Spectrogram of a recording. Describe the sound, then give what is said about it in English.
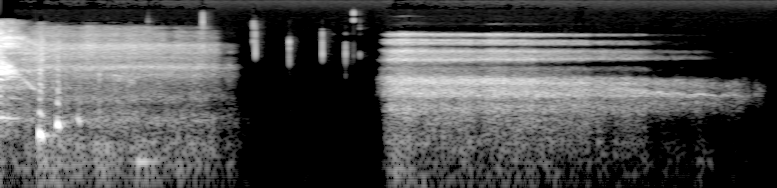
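Slow breathing during a guided pause, two long, soft exhalations separated by a near-silent gap with a few faint clicks, the second breath longer and fading gradually. “Okay, let's take a moment. Everyone, you can just breathe along with us right now.”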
